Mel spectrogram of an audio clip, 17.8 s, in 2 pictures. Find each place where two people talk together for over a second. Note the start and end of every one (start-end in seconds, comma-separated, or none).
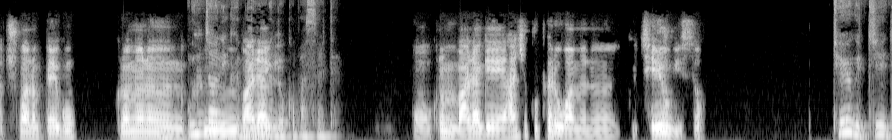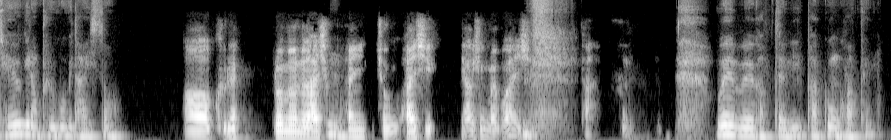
1.5-2.7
